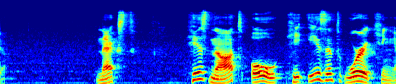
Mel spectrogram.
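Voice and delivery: ordinary delivery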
